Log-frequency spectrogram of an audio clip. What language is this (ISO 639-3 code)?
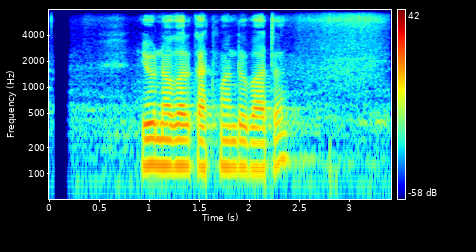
nep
